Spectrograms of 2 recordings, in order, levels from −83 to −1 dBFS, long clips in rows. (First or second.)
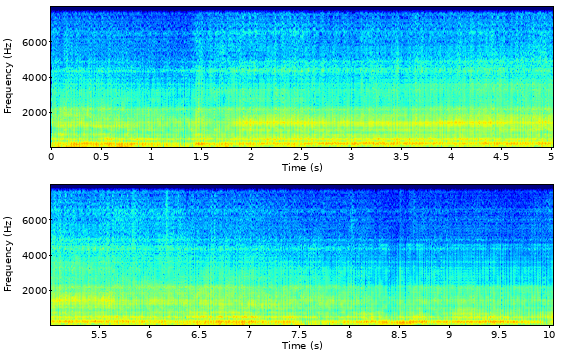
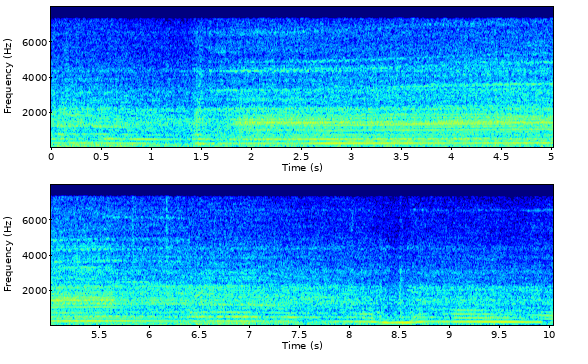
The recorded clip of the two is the second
